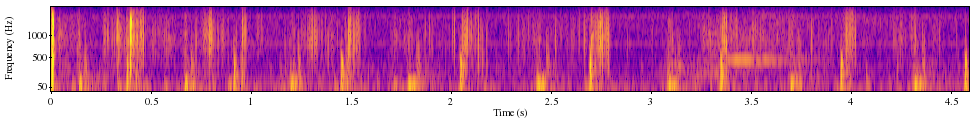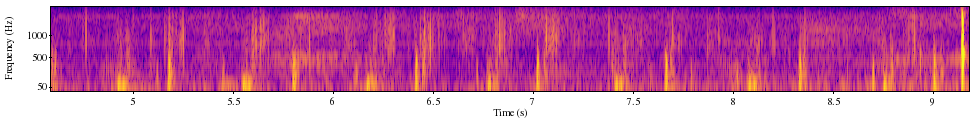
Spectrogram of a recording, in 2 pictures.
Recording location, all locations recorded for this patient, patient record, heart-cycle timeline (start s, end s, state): tricuspid valve (TV)
aortic valve (AV)+pulmonary valve (PV)+tricuspid valve (TV)+tricuspid valve (TV)+mitral valve (MV)
#Age: Child
#Sex: Female
#Height: 135.0 cm
#Weight: 33.5 kg
#Pregnancy status: False
#Murmur: Absent
#Murmur locations: nan
#Most audible location: nan
#Systolic murmur timing: nan
#Systolic murmur shape: nan
#Systolic murmur grading: nan
#Systolic murmur pitch: nan
#Systolic murmur quality: nan
#Diastolic murmur timing: nan
#Diastolic murmur shape: nan
#Diastolic murmur grading: nan
#Diastolic murmur pitch: nan
#Diastolic murmur quality: nan
#Outcome: Normal
#Campaign: 2014 screening campaign
0.00	0.66	unannotated
0.66	0.76	S1
0.76	0.90	systole
0.90	0.98	S2
0.98	1.18	diastole
1.18	1.30	S1
1.30	1.44	systole
1.44	1.54	S2
1.54	1.76	diastole
1.76	1.88	S1
1.88	2.02	systole
2.02	2.12	S2
2.12	2.42	diastole
2.42	2.52	S1
2.52	2.68	systole
2.68	2.78	S2
2.78	3.08	diastole
3.08	3.18	S1
3.18	3.32	systole
3.32	3.42	S2
3.42	3.68	diastole
3.68	3.80	S1
3.80	3.94	systole
3.94	4.02	S2
4.02	4.30	diastole
4.30	4.42	S1
4.42	4.56	systole
4.56	4.66	S2
4.66	4.90	diastole
4.90	5.02	S1
5.02	5.16	systole
5.16	5.24	S2
5.24	5.52	diastole
5.52	5.64	S1
5.64	5.78	systole
5.78	5.88	S2
5.88	6.14	diastole
6.14	6.26	S1
6.26	6.40	systole
6.40	6.50	S2
6.50	6.76	diastole
6.76	6.86	S1
6.86	7.00	systole
7.00	7.10	S2
7.10	7.40	diastole
7.40	7.50	S1
7.50	7.64	systole
7.64	7.74	S2
7.74	8.06	diastole
8.06	8.18	S1
8.18	8.32	systole
8.32	8.42	S2
8.42	8.69	diastole
8.69	9.18	unannotated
